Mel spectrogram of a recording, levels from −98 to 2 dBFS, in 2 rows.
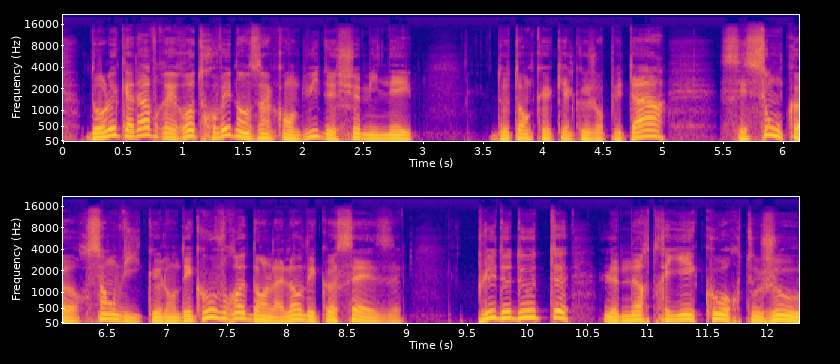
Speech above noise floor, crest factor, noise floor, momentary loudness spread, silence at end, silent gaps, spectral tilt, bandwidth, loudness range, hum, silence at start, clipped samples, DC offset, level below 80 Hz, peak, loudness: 42 dB; 12 dB; -53 dBFS; 6 LU; 0 s; none; -7.5 dB/octave; 14.5 kHz; 3 LU; none; 0.2 s; under 0.1%; under 0.1%; -38 dBFS; 0 dBFS; -13 LUFS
